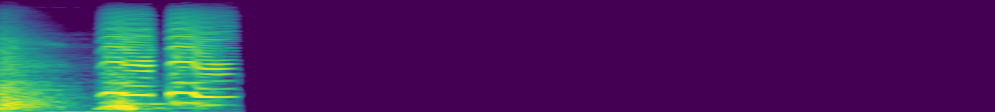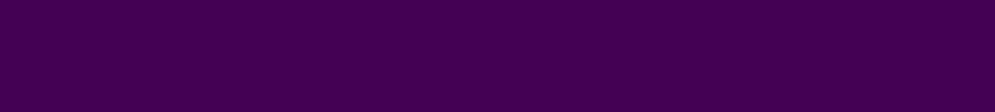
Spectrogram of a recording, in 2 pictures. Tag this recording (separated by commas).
Music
